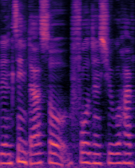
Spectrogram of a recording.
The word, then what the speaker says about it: encinta: Like in Spanish, I say it encinta.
